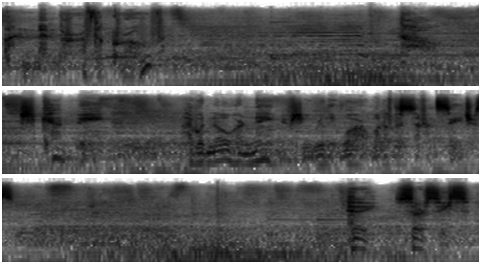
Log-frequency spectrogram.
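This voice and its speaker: An actor playing an aloof, curious scholar in a video game, musing dryly with wry self-assurance, music behind him. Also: male voice, on the low side, animated, takes it slowly, long pauses. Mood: puzzled, intrigued. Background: loud game music.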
